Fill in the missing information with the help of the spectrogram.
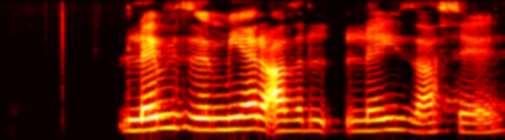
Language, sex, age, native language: Icelandic, female, 10, Icelandic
